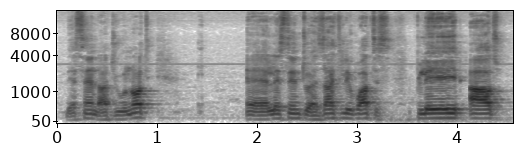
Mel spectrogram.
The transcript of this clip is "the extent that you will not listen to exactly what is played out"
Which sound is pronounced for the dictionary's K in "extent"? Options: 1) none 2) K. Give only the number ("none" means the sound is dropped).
1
